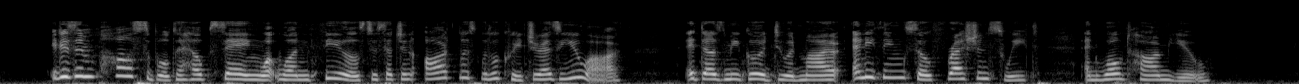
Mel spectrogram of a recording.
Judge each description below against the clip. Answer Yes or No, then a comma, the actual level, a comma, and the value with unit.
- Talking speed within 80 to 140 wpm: No, average, 150 wpm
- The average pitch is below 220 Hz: No, high, 235 Hz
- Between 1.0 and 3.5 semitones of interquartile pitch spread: No, average, 4.2 semitones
